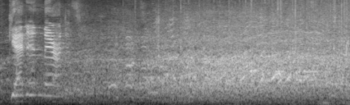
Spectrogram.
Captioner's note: audience laughs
